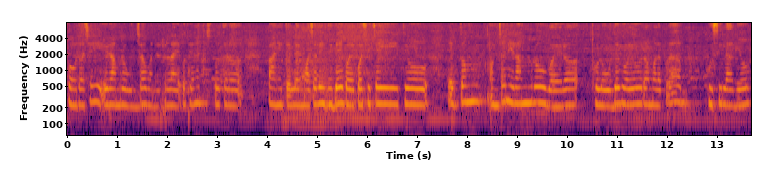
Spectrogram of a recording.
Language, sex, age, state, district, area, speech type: Nepali, female, 30-45, West Bengal, Darjeeling, rural, spontaneous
